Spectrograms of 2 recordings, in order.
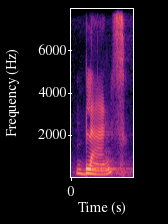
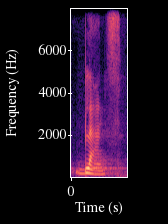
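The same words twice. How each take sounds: The two takes are said the same way.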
